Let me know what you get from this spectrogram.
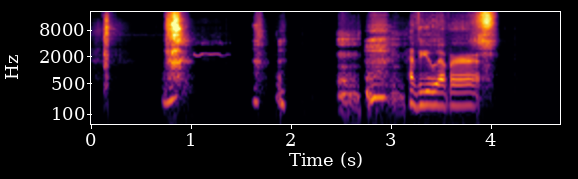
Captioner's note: Leonardo and Jennifer laughing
